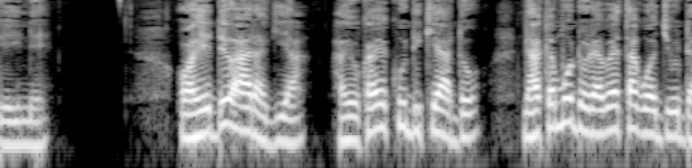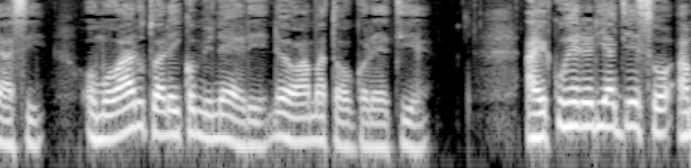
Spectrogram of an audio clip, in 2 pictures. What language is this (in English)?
Kikuyu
